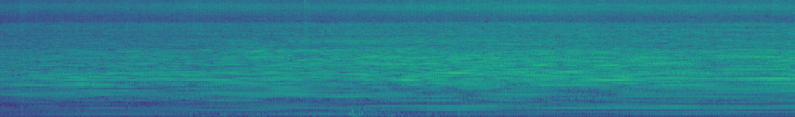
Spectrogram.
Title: HVAC system loud noise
